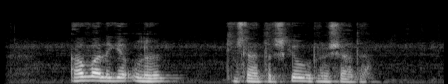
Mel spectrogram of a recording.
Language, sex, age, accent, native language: Uzbek, male, 25-34, Toshkent viloyati, Uzbek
